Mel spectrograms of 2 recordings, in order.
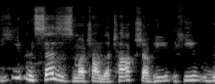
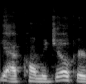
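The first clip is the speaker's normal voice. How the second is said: plain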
